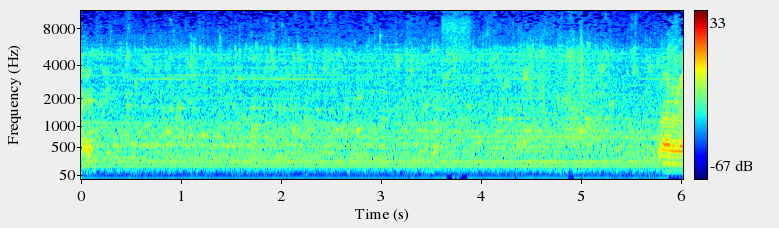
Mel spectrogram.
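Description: Steady trickling and splashing of aquarium water from a small running filter, with a faint low hum underneath.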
